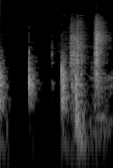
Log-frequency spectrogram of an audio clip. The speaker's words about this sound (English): Caesar, open the door! We have guests!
